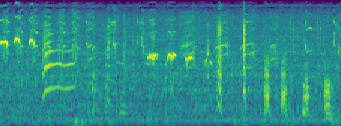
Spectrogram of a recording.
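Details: Common Indian myna mixing bright piping whistles, a wavering slurred whistle and nasal chirps, ending in a series of sharp clicks and short rasps.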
